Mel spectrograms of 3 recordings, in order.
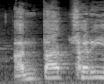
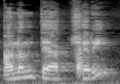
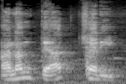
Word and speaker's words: अनंत्याक्षरी: फिर student second जो अगली स्पेलिंग है, ये अंताक्षरी यदि आपको लिखा आता है तो स्टूडेंट सही आप इसको बोलना प्रारंभ करें। ये सही जो स्पेलिंग्स या सही जो वर्तनी होती है इसे अनंत्याक्षरी बोला जाता है। क्या बोला जाता है? अनंत्याक्षरी।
